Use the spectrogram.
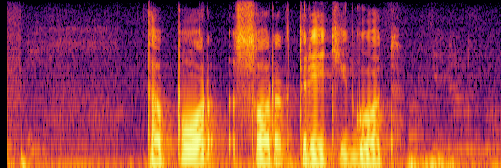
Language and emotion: Russian, neutral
